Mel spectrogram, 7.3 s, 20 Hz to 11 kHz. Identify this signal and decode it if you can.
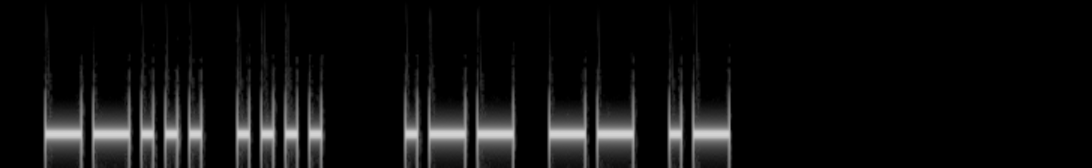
Morse code, heard as a keyed tone, about 15 wpm, 700 Hz. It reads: 7H WMA
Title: Winter Field Day Exchanges Encore 15wpm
